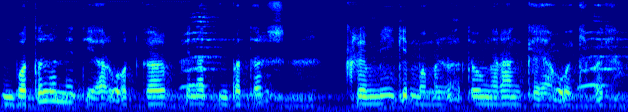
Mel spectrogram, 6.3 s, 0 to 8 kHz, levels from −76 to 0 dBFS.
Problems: background sounds at intervals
